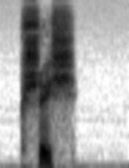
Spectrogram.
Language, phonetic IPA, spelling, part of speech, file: Polish, [kʃɨɕ], Krzyś, proper noun, Pl-Krzyś.ogg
